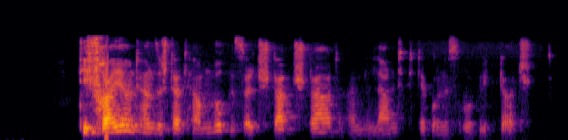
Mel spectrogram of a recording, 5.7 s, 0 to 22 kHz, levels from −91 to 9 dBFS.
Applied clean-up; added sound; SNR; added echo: neural mask model Resemble Enhance denoiser.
